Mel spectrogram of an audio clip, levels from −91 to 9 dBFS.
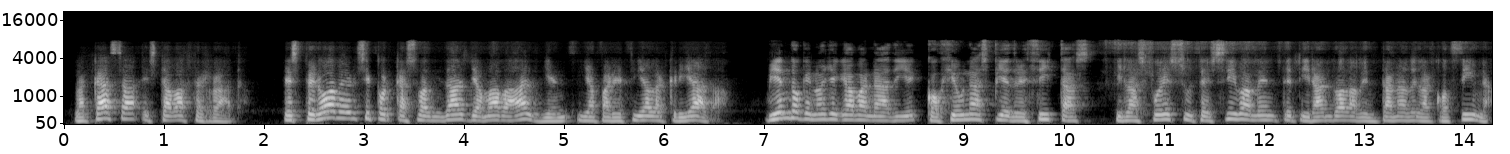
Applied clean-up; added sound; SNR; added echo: neural mask model DeepFilterNet 3.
